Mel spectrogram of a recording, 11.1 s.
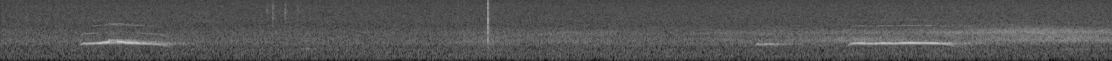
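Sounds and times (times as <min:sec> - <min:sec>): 
male tawny owl hooting: 0:00.8 - 0:01.8, 0:08.5 - 0:09.7.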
